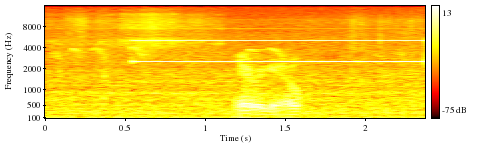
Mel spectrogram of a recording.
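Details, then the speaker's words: Tormach PCNC440 tool changer low-pressure switch after set point readjustment: steady multimeter continuity beep starts suddenly and holds, switch closing on low pressure at about 85 psi after opening near 90–95 psi; final set point accepted. "so that actuated at about 85 PSI so I like that set point"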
